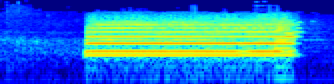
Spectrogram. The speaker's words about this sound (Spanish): Soy el loco del claxon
